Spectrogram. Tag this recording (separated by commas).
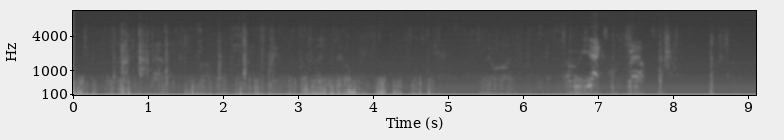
Speech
